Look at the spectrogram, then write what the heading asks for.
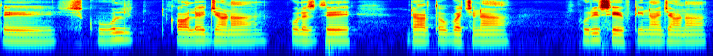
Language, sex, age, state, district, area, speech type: Punjabi, male, 18-30, Punjab, Moga, rural, spontaneous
